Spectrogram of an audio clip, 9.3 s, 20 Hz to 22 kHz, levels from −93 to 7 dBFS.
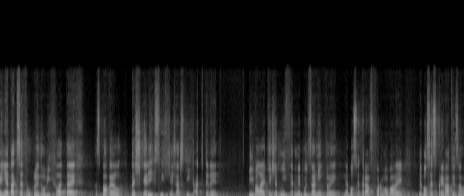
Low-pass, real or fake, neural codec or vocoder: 14.4 kHz; fake; autoencoder, 48 kHz, 32 numbers a frame, DAC-VAE, trained on Japanese speech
